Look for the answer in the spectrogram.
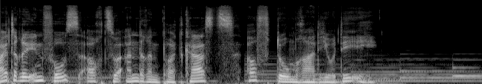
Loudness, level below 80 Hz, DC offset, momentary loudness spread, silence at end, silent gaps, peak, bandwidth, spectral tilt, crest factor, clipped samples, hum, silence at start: -19 LUFS; -38 dBFS; under 0.1%; 14 LU; 0 s; none; -4 dBFS; 17 kHz; -5.5 dB/octave; 14 dB; under 0.1%; none; 0 s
